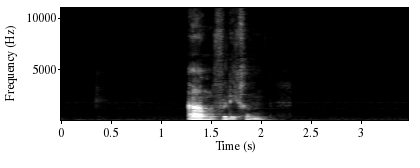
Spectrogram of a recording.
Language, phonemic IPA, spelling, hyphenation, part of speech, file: Dutch, /ˈaːnˌvli.ɣə(n)/, aanvliegen, aan‧vlie‧gen, verb, Nl-aanvliegen.ogg
- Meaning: 1. to fly near, to arrive or approach by flying 2. (informal, office jargon) to approach (a problem, a subject)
